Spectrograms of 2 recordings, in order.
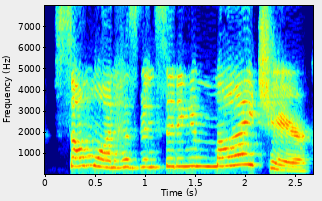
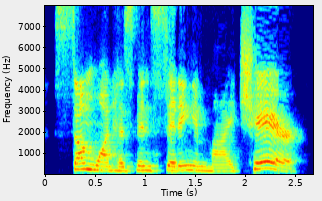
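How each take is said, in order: First: It is said in a wee small voice. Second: It is said in a great big deep voice.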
